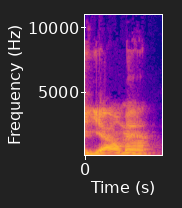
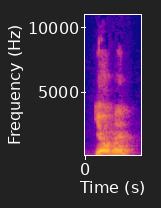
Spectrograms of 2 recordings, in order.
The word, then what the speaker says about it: yeoman: how you pronounce it I would say yau-man int omen its yeoman you know young man young man argument yo man what's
